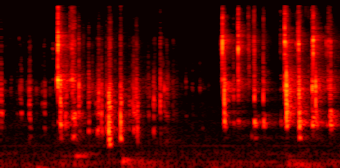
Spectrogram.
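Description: Clicking keystrokes on a computer keyboard, typed in quick irregular bursts: a long run early on, a pause, then two shorter runs of sharp, bright taps.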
